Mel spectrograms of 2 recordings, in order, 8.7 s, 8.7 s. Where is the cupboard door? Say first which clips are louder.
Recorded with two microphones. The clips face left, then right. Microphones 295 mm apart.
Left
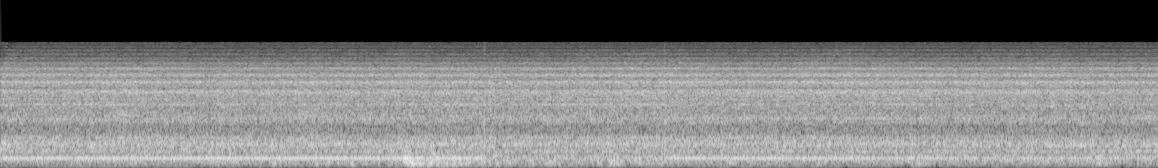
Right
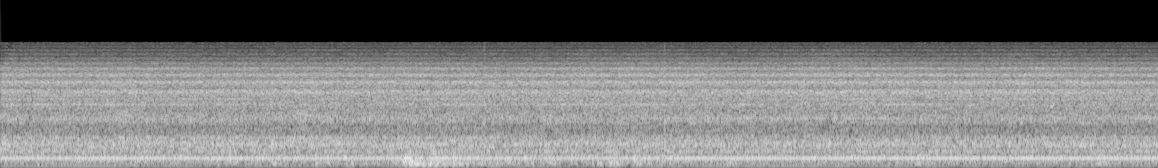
Even; 45° right (ahead or behind), 4 m.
